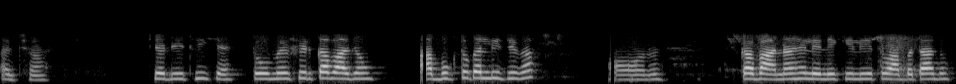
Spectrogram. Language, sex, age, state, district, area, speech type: Hindi, female, 30-45, Madhya Pradesh, Chhindwara, urban, conversation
